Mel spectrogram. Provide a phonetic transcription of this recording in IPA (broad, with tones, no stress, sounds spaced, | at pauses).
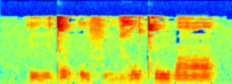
ɾ iː˨ d ɛ˨ ɡʷ i˨˦ f iː˨ ɣ ʊ˦ tʰ ĩ˦ b aː˦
